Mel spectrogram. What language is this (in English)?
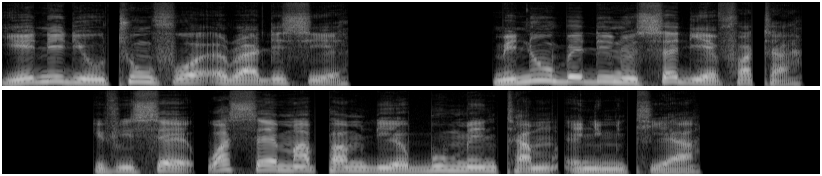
Akan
